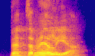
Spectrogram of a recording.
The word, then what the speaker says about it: Ventimiglia: Ventimiglia. Don't pronounce the G that you see on the screen and you're going to be fine.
